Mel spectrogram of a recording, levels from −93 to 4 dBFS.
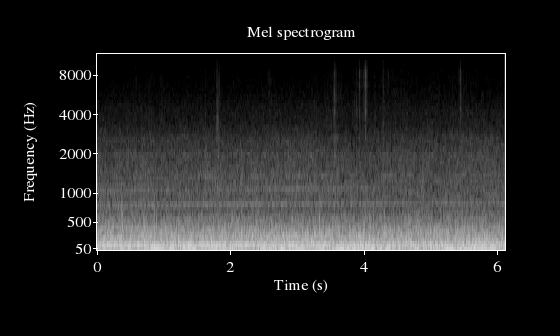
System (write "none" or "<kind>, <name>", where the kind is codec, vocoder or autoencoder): none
